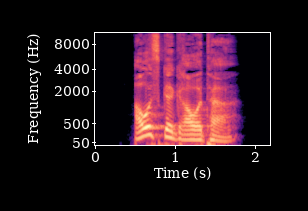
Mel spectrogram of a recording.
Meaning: inflection of ausgegraut: 1. strong/mixed nominative masculine singular 2. strong genitive/dative feminine singular 3. strong genitive plural
- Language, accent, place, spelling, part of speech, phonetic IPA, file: German, Germany, Berlin, ausgegrauter, adjective, [ˈaʊ̯sɡəˌɡʁaʊ̯tɐ], De-ausgegrauter.ogg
